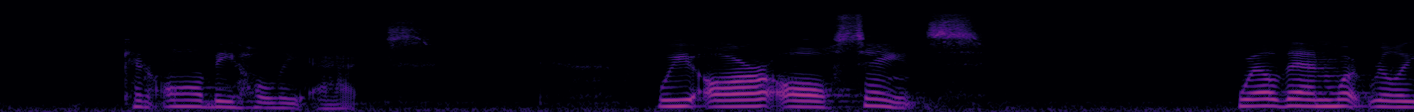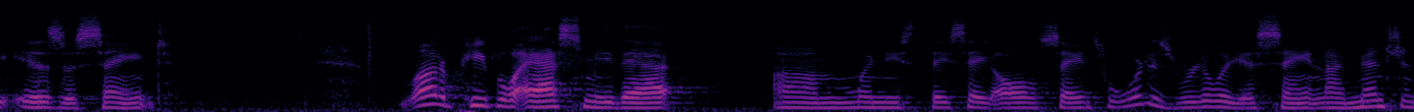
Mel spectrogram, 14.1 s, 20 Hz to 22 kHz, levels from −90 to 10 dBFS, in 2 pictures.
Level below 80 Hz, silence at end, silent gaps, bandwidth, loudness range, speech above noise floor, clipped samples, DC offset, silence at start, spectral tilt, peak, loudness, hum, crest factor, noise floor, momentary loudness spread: -80 dBFS; 0 s; none; 16 kHz; 5 LU; 29 dB; under 0.1%; under 0.1%; 0.6 s; -4.5 dB/octave; -32 dBFS; -50 LUFS; none; 20 dB; -79 dBFS; 17 LU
